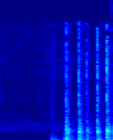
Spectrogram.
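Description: A quick run of about six knocks on a table, made in excitement: sharp, fairly loud thumps in a rapid, slightly uneven rhythm, following a second of quiet low hum. No one speaks.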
